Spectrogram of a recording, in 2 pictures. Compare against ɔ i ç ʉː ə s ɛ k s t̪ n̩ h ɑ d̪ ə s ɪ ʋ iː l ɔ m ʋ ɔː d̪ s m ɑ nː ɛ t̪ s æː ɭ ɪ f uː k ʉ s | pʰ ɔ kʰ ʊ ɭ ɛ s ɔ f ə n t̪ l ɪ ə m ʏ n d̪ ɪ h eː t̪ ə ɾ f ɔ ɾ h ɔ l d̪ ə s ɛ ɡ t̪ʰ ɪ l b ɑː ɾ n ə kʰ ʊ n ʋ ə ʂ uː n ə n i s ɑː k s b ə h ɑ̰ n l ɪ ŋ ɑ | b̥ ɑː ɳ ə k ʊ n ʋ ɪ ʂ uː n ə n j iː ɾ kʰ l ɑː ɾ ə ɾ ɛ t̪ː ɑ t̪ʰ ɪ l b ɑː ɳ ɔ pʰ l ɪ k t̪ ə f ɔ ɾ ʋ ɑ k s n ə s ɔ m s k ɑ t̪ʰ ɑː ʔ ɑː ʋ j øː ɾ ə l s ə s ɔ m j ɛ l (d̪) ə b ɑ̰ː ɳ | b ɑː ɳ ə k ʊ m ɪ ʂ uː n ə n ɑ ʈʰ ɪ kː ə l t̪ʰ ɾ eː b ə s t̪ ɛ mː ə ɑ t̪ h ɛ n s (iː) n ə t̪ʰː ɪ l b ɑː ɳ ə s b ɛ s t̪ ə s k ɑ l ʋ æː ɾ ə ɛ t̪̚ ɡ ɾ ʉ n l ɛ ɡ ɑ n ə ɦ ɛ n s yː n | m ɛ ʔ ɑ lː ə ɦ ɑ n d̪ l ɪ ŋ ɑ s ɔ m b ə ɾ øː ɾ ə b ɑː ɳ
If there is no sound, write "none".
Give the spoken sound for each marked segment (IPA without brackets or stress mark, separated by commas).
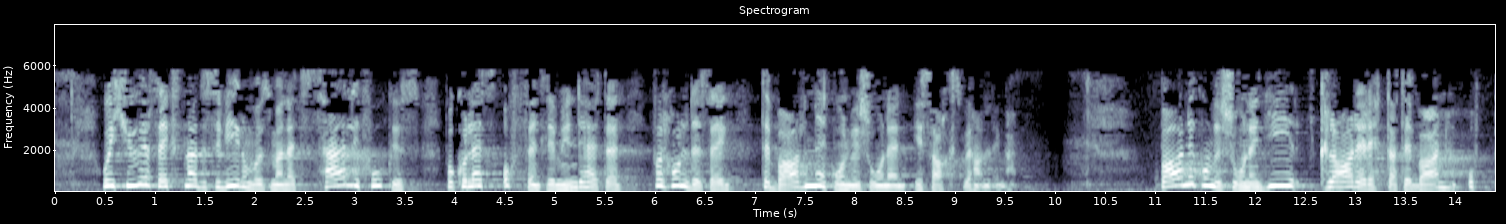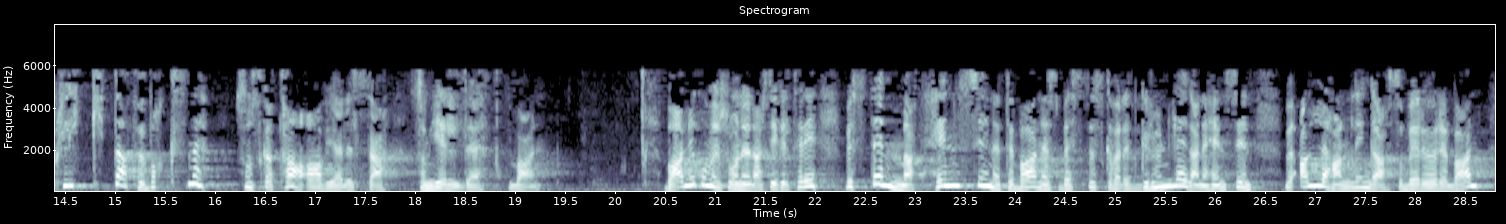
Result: d̪, yː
